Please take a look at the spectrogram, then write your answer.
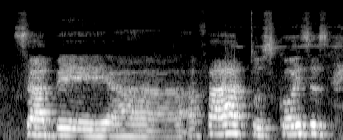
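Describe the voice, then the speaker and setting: Noticeable background noise fills the recording. Through it, a woman's pitch rises and falls in an ordinary way. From southern Brazil, rural Rio Grande do Sul (Casca). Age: 60s. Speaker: retired education secretary and teacher. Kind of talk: radio interview.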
